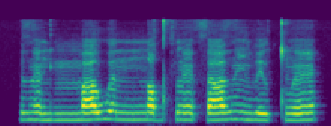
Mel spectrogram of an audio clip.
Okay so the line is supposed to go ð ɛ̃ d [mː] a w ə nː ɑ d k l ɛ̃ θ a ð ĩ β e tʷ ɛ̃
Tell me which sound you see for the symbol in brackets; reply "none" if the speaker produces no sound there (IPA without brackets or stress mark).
mː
